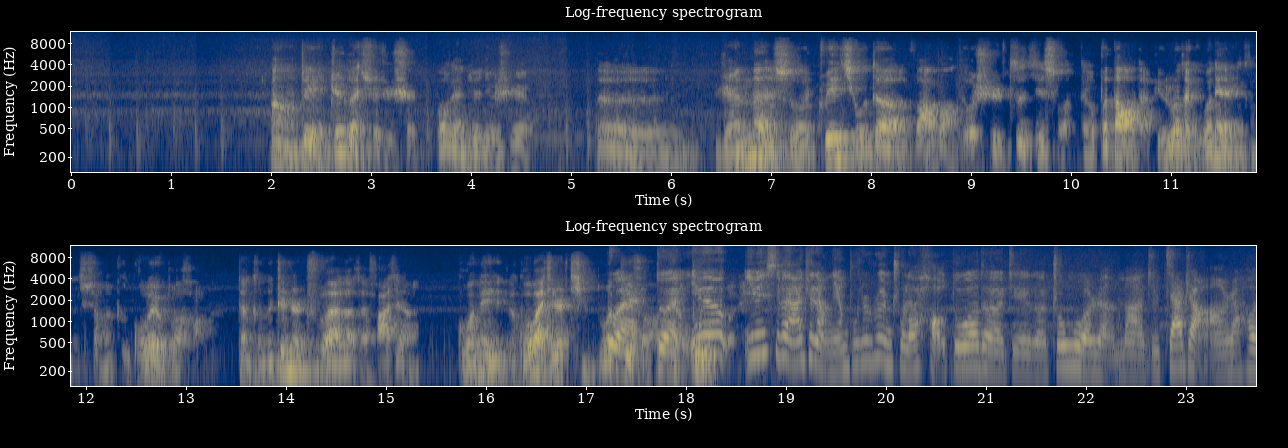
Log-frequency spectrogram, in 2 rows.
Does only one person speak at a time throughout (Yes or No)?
No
